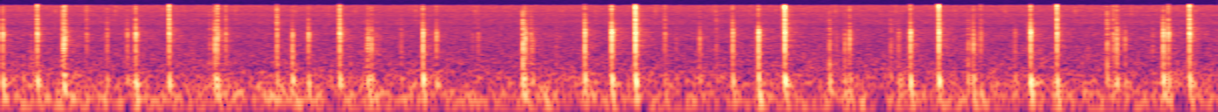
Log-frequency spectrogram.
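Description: Long almond-shaped painted nails tap rapidly and irregularly on a solid, flat, dark-brown wooden tabletop. Each tap is a sharp, bright, dry click that dies away instantly, over a quiet low hum.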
